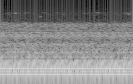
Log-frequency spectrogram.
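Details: Cummins diesel at idle after reassembly following a small-end bushing knock repair: steady, even low rumble with no knocking or ticking; the knock is gone.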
